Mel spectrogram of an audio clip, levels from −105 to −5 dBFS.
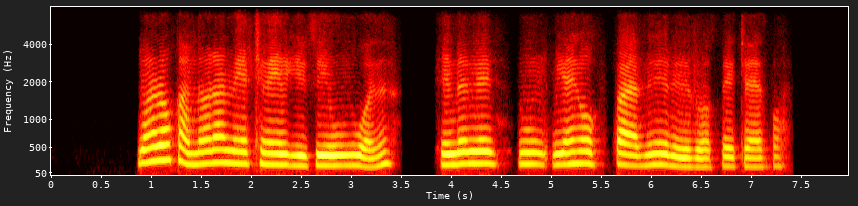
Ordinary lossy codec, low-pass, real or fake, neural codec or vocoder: Opus, 16 kbps; 7.2 kHz; fake; codec, 16 kHz, 0.5 kbps, FunCodec, trained on Chinese and English, 25 frames a second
